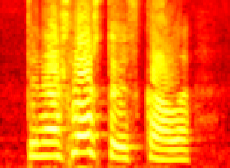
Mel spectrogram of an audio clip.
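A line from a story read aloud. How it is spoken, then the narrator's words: Shouting. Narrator (Russian): прокричала Чарли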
